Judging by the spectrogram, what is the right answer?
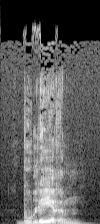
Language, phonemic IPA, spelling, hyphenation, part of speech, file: Dutch, /ˌbuˈleː.rə(n)/, boeleren, boe‧le‧ren, verb, Nl-boeleren.ogg
- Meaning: to commit adultery, to fornicate (to have sex out of wedlock)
